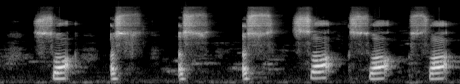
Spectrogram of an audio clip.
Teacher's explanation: itu terjadinya hambatan diantara ujung lidah dan gusi jadi dia ada hambatan disaat mengeluarkan sih bunyi sok tersebut seperti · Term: apiko alveolar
